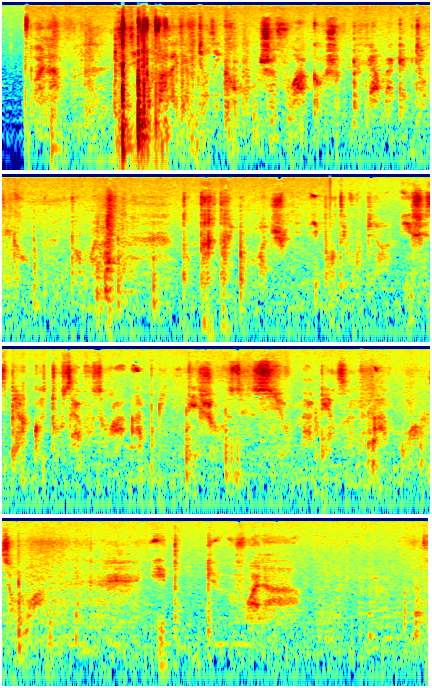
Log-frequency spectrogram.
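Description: Close-up whispered speech, breathy and without much voice, with a loud handling bump about a second in as a hand brushes over the microphone.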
